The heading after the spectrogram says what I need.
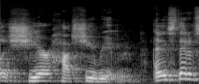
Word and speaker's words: שיר השירים: Canticles, or Song of Songs, is actually Shir Hashirim, Shir Hashirim, the Song of Songs.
